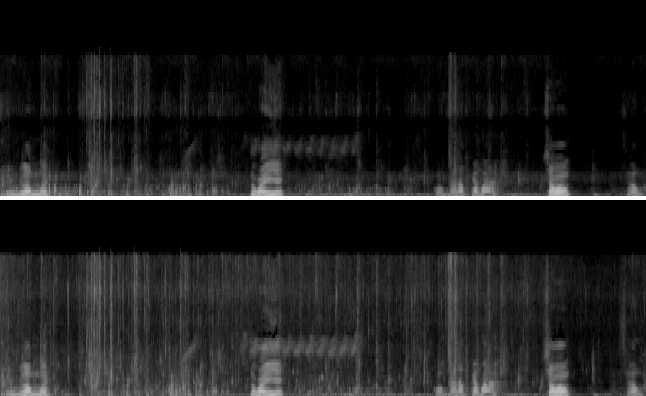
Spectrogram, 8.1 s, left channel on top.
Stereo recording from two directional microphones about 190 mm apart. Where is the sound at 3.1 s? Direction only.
35° left (ahead or behind).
